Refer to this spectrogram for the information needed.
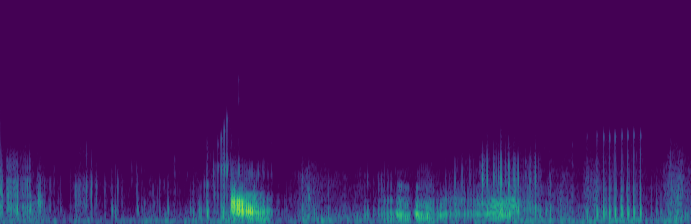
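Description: Low gurgling rumbles with bubbly pops and one louder gurgle midway, then a run of rapid clicking gurgles: active bowel sounds of normal digestion.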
